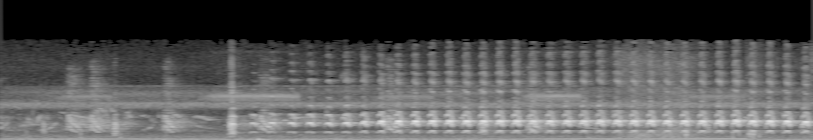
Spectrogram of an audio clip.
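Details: A Pileated Woodpecker gives a long, loud run of ringing notes, about four a second, building then holding steady, after some soft chirps from other birds.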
